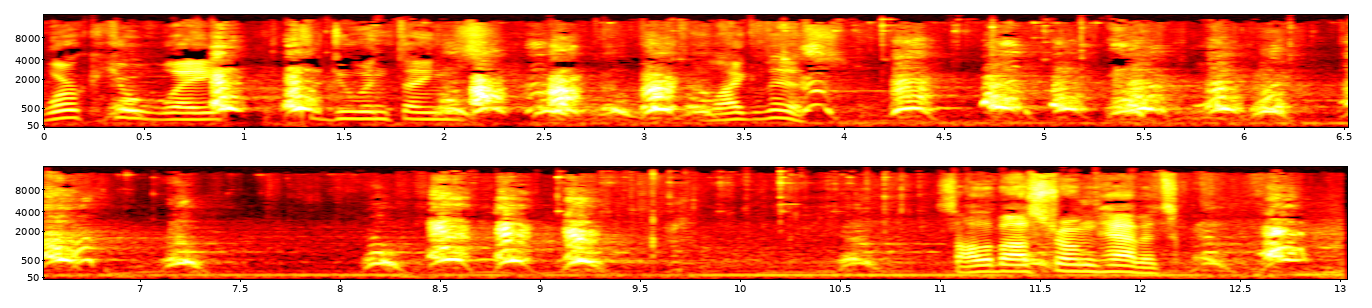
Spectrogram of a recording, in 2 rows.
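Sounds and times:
dog barking: 0.4 - 7.5, 8.1 - 9.5, 10.5 - 13.0.

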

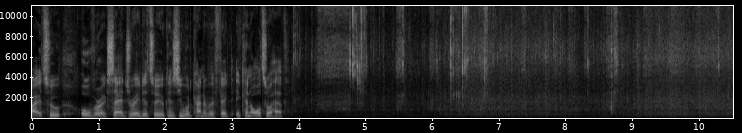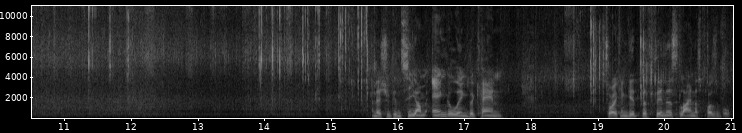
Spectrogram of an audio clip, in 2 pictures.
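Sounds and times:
spray paint can hissing: 4.2 - 15.6.

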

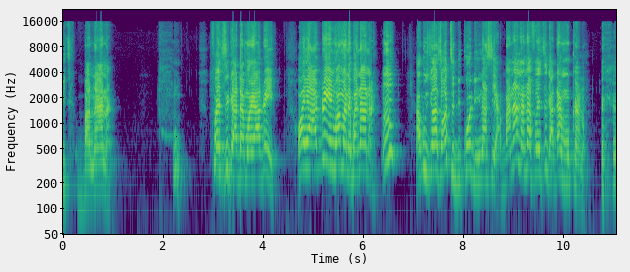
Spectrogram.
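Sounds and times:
man coughing: 1.9 - 2.5.

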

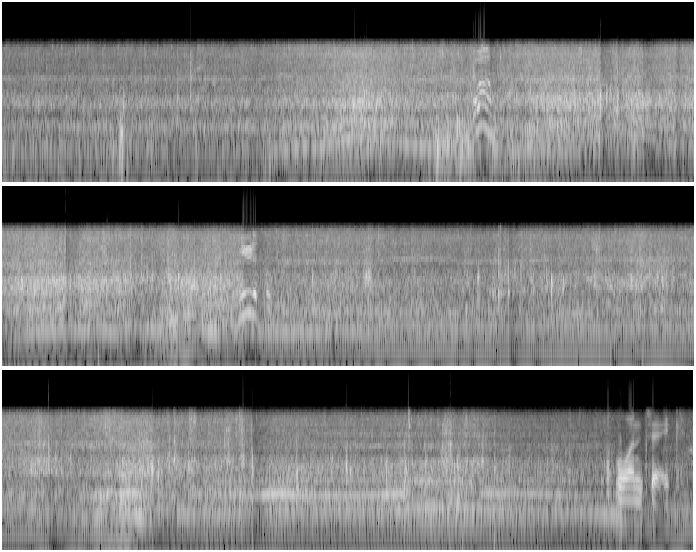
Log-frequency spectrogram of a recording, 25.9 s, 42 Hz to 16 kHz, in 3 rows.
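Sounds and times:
car engine running at low revs: 0.0 - 25.9
rocks and gravel crunching under tyres: 0.0 - 25.9.

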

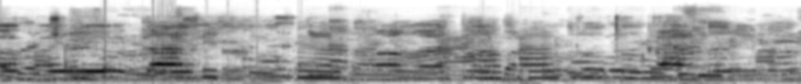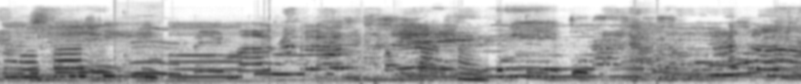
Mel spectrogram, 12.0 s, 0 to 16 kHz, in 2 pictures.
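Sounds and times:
child singing: 0.0 - 12.0
music backing track: 0.0 - 12.0.

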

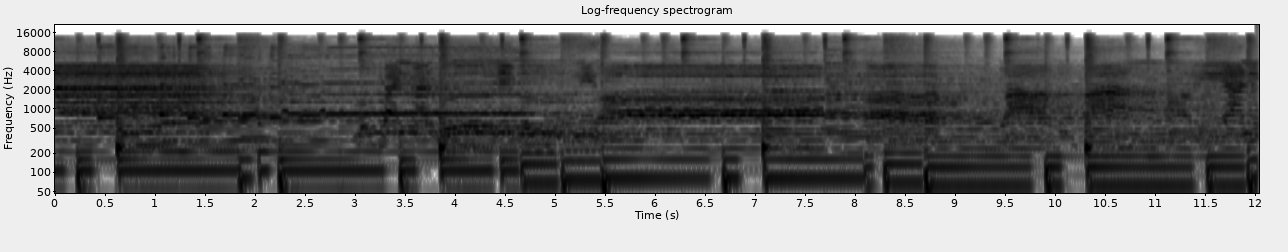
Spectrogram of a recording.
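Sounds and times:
bass line: 0.0 - 12.0
percussion: 0.0 - 12.0
voices singing together: 0.0 - 12.0.

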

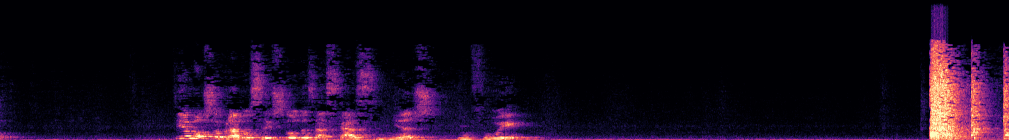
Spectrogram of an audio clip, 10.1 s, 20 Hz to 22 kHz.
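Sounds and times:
very loud bang: 9.2 - 10.0.

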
